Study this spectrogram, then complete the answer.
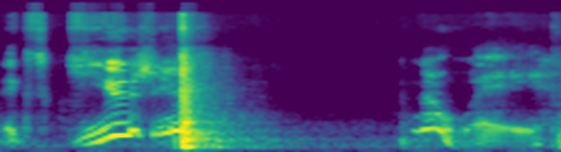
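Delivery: high, slow, sassy put-on voice; high drawn-out mock offense; sassy mock indignation. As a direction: play an offended diva. Mock sassy argument with someone.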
